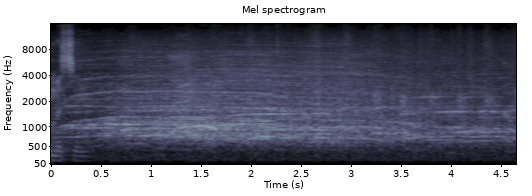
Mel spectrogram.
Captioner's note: crowd cheering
